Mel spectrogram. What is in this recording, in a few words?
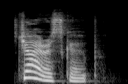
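"gyroscope", British English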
